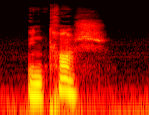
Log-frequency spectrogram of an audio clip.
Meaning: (noun) 1. slice 2. edge of a book 3. spine of a book 4. edge of a coin; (verb) inflection of trancher: first/third-person singular present indicative/subjunctive
- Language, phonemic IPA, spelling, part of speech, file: French, /tʁɑ̃ʃ/, tranche, noun / verb, Fr-tranche.ogg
